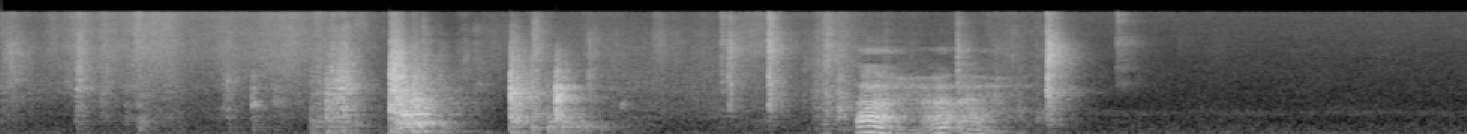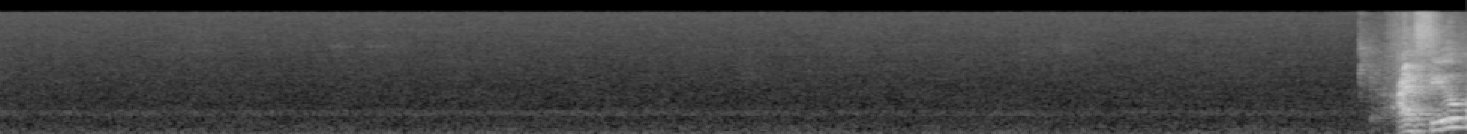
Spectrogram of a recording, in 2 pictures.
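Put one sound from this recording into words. A man talks quietly and nearby.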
